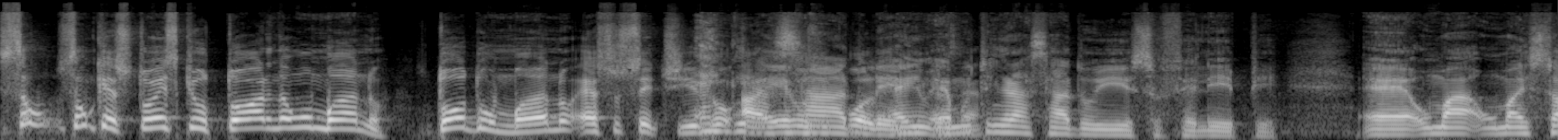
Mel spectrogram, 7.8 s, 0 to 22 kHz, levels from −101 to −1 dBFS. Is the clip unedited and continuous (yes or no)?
yes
